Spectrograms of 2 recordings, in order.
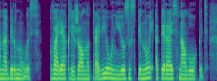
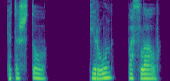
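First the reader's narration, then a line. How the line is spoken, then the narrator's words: Timid question. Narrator (Russian): спросила она робко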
